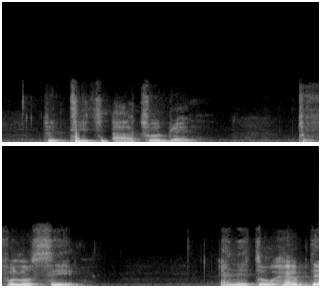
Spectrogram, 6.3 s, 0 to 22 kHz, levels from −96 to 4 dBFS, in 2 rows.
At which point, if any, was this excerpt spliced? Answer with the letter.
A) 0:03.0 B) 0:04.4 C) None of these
A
